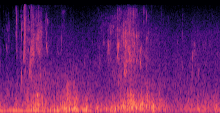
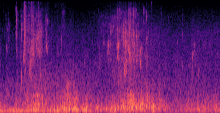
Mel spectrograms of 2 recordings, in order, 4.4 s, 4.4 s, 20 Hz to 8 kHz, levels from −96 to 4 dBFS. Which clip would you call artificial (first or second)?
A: second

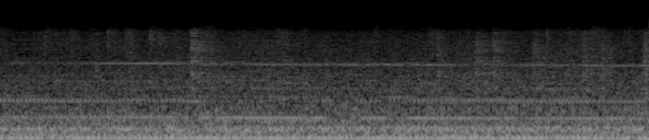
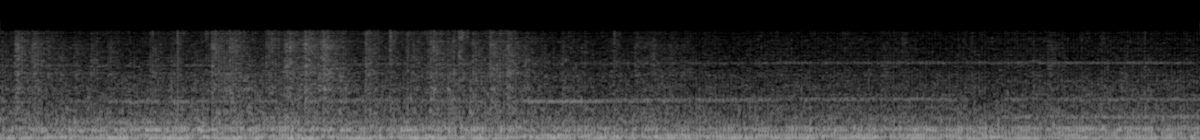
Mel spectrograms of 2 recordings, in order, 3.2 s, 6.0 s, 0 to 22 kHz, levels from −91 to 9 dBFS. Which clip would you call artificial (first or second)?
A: second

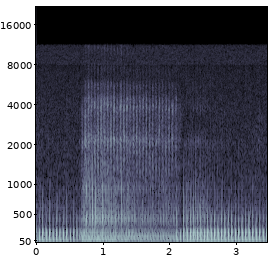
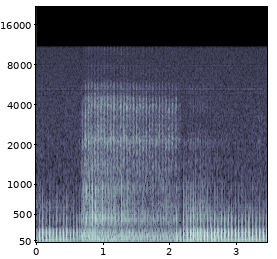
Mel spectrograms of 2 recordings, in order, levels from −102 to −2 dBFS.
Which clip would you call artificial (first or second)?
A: second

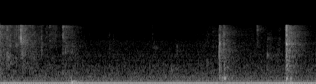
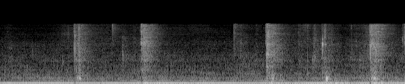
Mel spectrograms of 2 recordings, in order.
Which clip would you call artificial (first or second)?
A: second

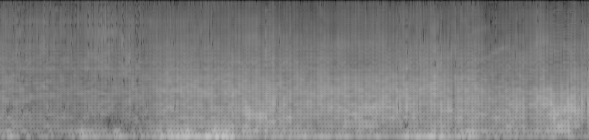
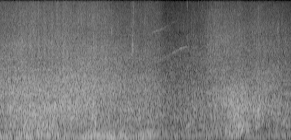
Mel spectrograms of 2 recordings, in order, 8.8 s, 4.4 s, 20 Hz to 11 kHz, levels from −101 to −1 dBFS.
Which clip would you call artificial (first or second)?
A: first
